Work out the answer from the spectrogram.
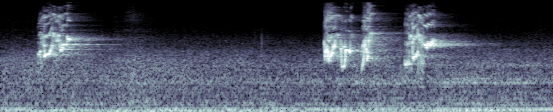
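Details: Lovebird in mating mood, courting, with a single shrill chirp followed by a quick run of three harsh, high chirps; steady low hum behind.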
